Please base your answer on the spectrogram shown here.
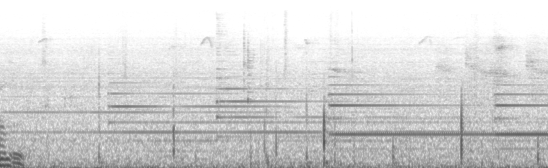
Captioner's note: bell ringing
